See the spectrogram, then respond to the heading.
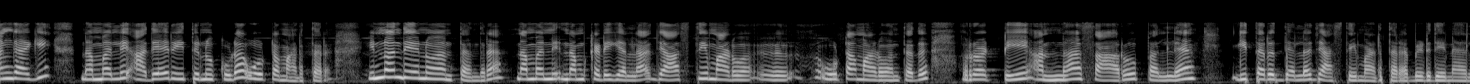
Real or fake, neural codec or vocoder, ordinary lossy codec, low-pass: real; none; none; 7.2 kHz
